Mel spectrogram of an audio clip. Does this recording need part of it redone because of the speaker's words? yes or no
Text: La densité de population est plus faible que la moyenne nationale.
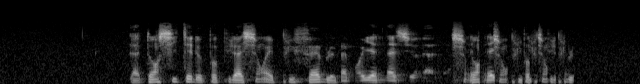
yes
